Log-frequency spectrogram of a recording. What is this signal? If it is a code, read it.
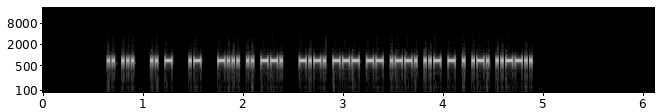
Morse code, heard as a keyed tone, about 50 wpm, 700 Hz. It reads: IS IT A BIG COMPUTER?
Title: Sentences from Top 1000 Words - Review Part 3 - 50wpm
